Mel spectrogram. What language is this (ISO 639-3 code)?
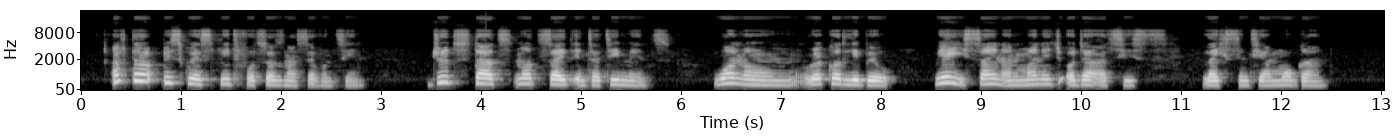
pcm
